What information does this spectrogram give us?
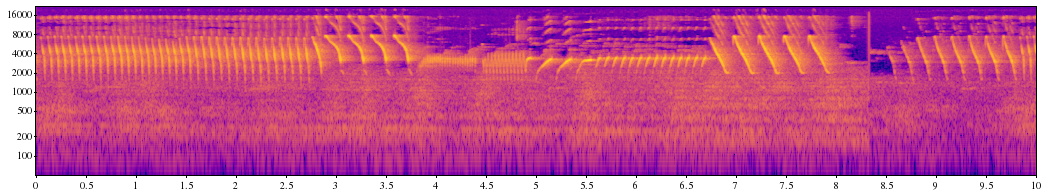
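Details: Tutor song of a canary for training caged songbirds: a fast buzzy roll gives way to bursts of sweeping high notes, short flat whistles and rattling trills, with continuous low background noise.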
